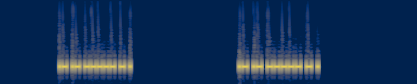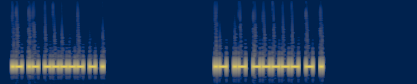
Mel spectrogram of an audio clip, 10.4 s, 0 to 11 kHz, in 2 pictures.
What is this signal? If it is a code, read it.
Morse code, heard as a keyed tone, about 52 wpm, 700 Hz. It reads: AA0TE AA0TE AA0TE AA0TE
